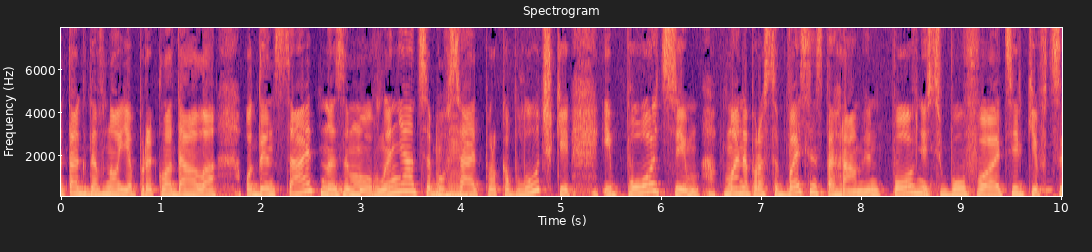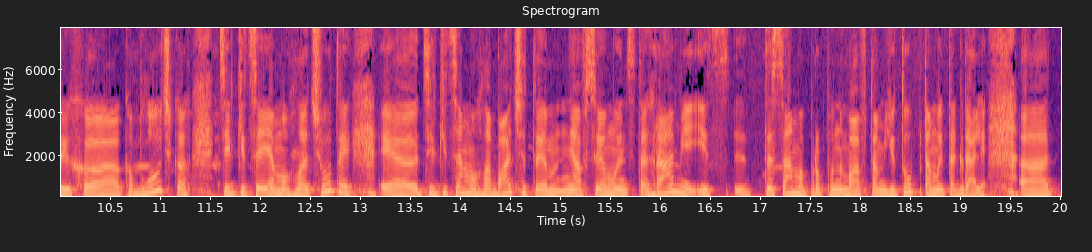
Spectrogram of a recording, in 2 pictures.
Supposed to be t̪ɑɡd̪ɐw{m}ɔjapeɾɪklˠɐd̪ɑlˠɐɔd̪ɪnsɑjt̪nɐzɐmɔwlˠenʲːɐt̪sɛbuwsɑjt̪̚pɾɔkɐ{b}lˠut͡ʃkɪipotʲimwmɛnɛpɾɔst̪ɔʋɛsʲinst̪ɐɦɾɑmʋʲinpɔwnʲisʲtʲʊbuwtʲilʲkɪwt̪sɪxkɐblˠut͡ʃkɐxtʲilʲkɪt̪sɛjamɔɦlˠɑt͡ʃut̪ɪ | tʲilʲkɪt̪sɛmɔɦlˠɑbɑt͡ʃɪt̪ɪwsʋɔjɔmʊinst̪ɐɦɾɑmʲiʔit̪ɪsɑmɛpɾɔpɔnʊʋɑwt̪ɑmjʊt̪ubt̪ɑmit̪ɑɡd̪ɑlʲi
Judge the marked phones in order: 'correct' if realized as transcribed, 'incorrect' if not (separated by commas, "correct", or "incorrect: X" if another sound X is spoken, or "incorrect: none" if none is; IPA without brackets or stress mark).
incorrect: n, correct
